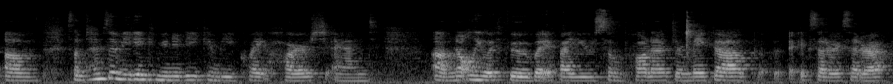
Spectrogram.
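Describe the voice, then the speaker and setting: In a small home kitchen, a young adult woman vlogs casually to a handheld camera, chatty and enthusiastic, using frequent fillers. Her voice is mid-range, and the rough recording has a little hiss or hum, with background music underneath.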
